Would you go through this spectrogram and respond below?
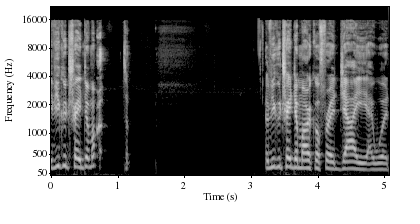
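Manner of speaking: speech broken up by hiccups. Giving fantasy football advice while hiccuping while talking. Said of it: "Here come the hiccups".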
